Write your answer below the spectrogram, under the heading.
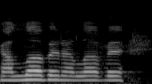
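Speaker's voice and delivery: put-on very high, thrilled, drawn-out child's scream. Retelling a daughter's excitement over a revved car: imitating a screaming daughter. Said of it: "She's screaming".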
